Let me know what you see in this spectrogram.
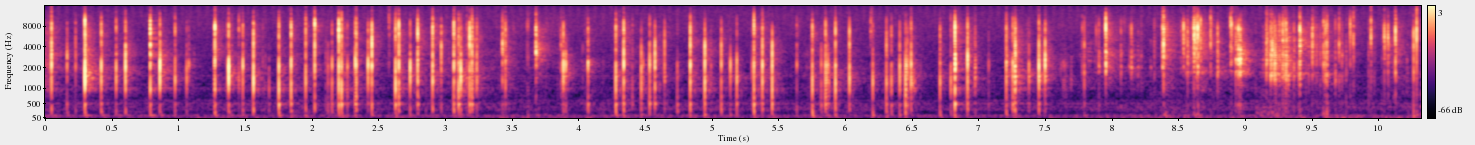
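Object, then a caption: Clear plastic phone case with raised decorations. A hand-held phone in a clear plastic case with raised 3D decorations is scratched and tapped by long nails on the case back and the decorations near the camera cutout. The result is a dense run of sharp, dry clicks and crinkly scratches, bright and quick-decaying, over a quiet low hum.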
